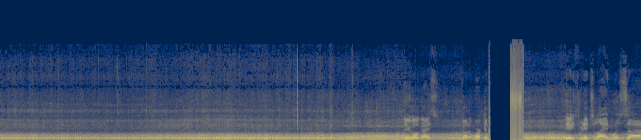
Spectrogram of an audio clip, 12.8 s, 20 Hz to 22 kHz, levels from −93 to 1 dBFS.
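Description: At about 9.77 s there's a clear case of a cable pulled and plugged in while live. You get a sharp pop as the connection breaks, then the sound drops to near silence for roughly 0.65 s. While only the tip touches, before the ground sleeve seats, about 0.25 s of 60 Hz mains buzz leaks through. A second pop marks the sound returning around 10.46 s.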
